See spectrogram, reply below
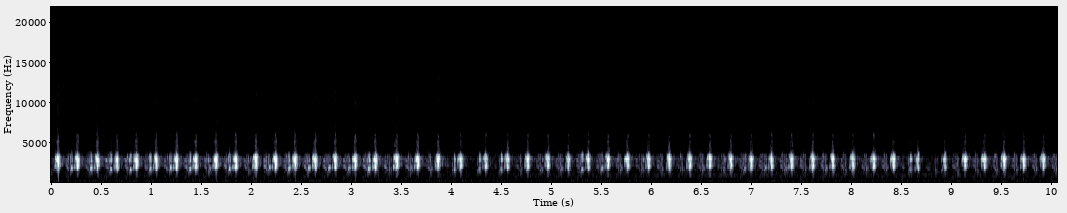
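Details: Owl calling at night, around 3:15 AM on 23 August 2014, after flying into its nest box hideout; a steady series of short, mid-high notes, about two and a half per second, continuing evenly with a brief gap near the end.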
